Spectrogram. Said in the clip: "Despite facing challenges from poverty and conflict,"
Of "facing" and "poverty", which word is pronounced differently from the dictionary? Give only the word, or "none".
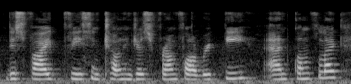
poverty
